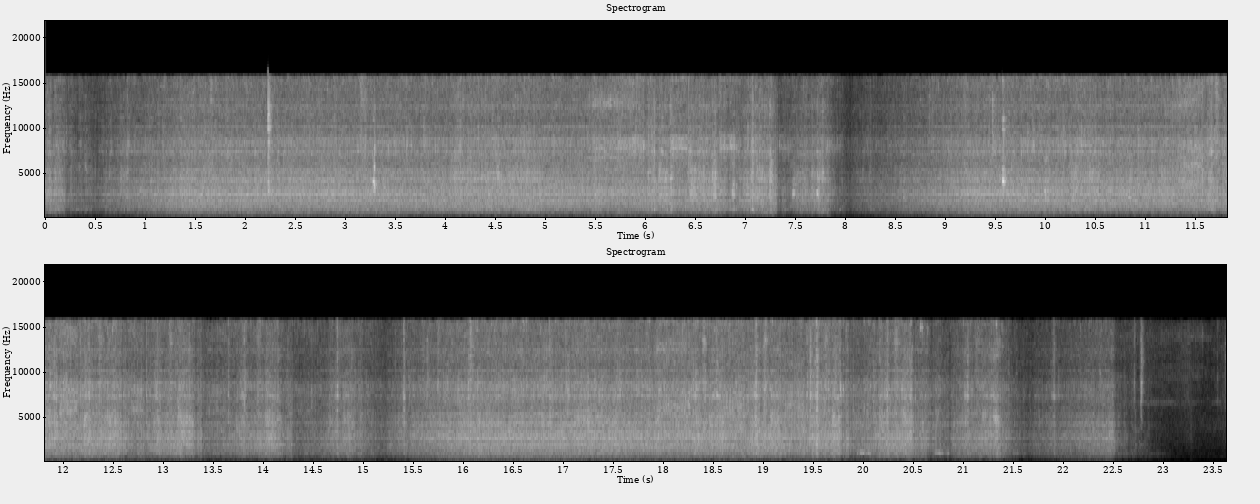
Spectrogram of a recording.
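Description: A drill press motor whirs steadily.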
